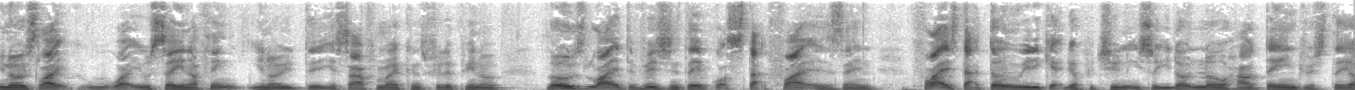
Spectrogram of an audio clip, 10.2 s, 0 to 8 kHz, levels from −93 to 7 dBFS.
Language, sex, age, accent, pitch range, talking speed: English, male, 20-39, British, 115-145 Hz, 230 wpm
